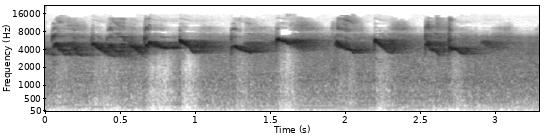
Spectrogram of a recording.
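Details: Singing White-rumped shama in captivity giving a fast string of loud, high whistled notes that dip and rise, tightly spaced, with a faint low hum underneath.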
